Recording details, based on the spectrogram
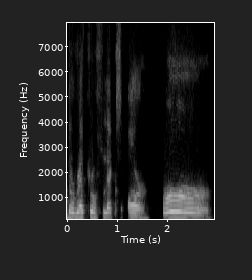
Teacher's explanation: It's retroflex because the tongue is bent backwards. So this is the voiced unaspirated alveolar retroflex.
